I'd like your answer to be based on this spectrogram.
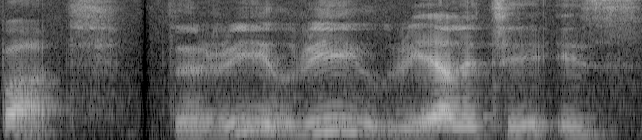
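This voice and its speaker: The voice has vocal fry and lively intonation. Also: woman. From Türkiye. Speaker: Chi Kung teacher, spirituality and dance enthusiast. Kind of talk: interview answer.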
